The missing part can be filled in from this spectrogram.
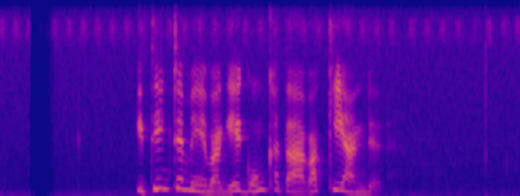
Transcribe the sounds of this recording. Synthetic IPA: it̪inʈəmeːʋaɡeːɡoŋkat̪aːʋakːijaɳɖə

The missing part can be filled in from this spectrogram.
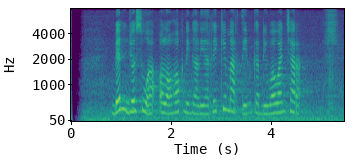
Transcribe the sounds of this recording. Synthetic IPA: bɛnd͡ʒɔsuaʔɔlɔɦɔk̚niŋalirikimart̪inkɨrdiwawaɲt͡ʃaɾa̰

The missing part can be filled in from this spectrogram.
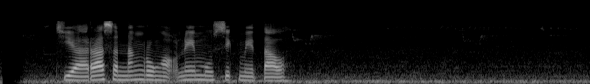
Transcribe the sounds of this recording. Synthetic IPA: ʒ̥iaɾasənəŋruŋɔ̰knemusɪk̚met̪al

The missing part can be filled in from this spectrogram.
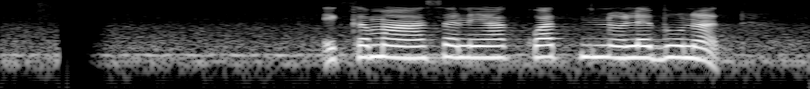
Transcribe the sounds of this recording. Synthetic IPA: ekəmaːsənəjakʋat̪nolebunat̪

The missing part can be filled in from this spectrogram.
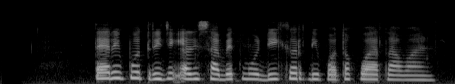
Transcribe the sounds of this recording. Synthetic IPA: t̪ɛɾiput̪ɾid͡ʒɨŋʔɛlisabɛt̪̚mudikɨrdipɔt̪ɔkuwart̪awan

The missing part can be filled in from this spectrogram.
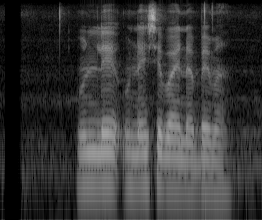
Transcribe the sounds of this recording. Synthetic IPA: unleʔunːʌjsebʌjnʌbema

